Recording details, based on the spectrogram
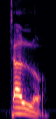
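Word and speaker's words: Calloo: name because it's spelled How is it spelled? C-A-L-L-O-O. C-A-L-L-O-O. And it's Kalu. Chalo?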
